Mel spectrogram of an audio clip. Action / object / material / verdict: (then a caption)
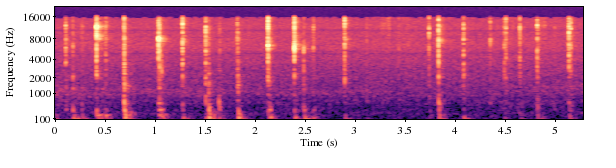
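tap / plastic laptop keyboard keys / plastic / none. Long white-painted nails and fingertips tap and type on the black plastic keys of a laptop keyboard, hollow key caps set on a thin chassis. The result is a quiet, irregular run of short, dry clicks, each with a soft low thump and a bright tick that dies away almost at once, with a brief lull near the middle.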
